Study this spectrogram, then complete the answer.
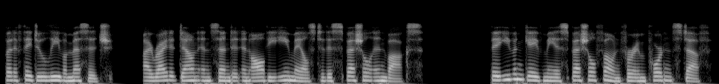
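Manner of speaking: ordinary delivery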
